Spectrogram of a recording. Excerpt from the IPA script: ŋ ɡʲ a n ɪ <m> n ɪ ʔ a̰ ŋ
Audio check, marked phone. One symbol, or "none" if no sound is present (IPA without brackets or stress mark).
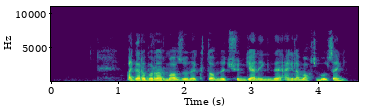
ŋ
